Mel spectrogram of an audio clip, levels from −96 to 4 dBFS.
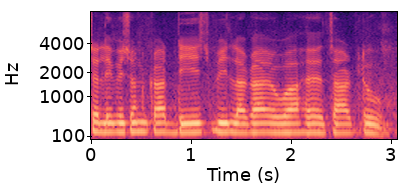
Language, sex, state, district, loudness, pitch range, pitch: Hindi, male, Arunachal Pradesh, Lower Dibang Valley, -11 LUFS, 155-165 Hz, 155 Hz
